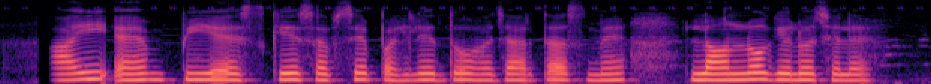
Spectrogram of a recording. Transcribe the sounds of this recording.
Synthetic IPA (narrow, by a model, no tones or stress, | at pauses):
aːiʔɛːmpiɛskesɐbsepəɦɪled̪oːɦɐzaːɾd̪ɐsmẽlãːnloɡeːlot͡ʃʰɐleː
